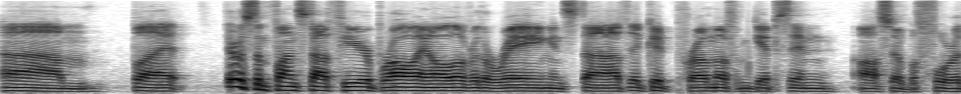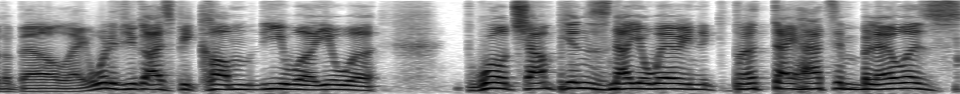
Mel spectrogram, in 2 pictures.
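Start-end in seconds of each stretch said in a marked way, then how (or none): 7.9-14.4 put-on Liverpool accent, higher pitch. Recapping a wrestling match, quoting Gibson's promo before the bell, Gibson Liverpool accent. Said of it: "It's my Liverpool accent".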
